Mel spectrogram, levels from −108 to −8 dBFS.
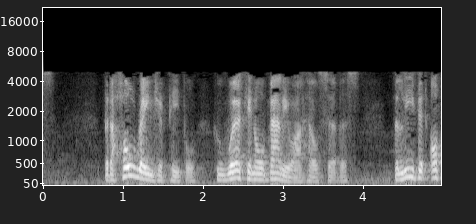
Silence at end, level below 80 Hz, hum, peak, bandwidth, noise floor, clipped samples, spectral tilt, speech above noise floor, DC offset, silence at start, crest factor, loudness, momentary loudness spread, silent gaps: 0 s; -48 dBFS; none; -4 dBFS; 5.2 kHz; -54 dBFS; under 0.1%; -11.5 dB/octave; 33 dB; under 0.1%; 0.8 s; 18 dB; -21 LUFS; 18 LU; none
